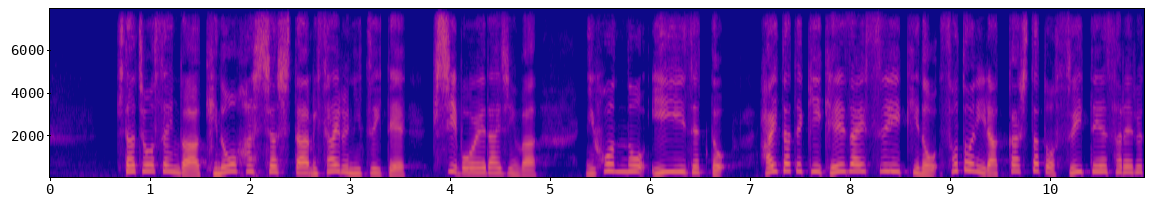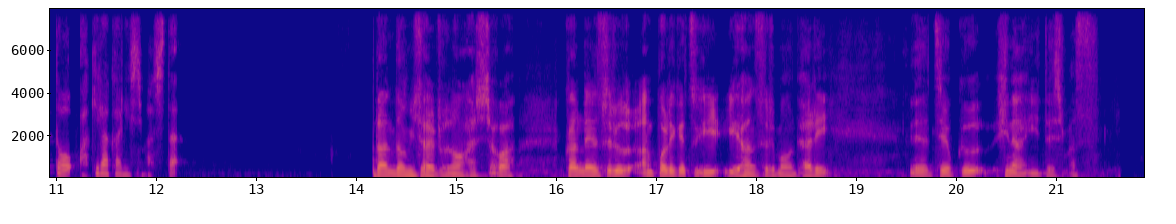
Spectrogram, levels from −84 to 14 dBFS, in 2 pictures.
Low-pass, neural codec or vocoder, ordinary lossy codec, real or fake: none; codec, 16 kHz, 4 kbps, X-Codec, HuBERT features, trained on LibriSpeech; none; fake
